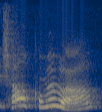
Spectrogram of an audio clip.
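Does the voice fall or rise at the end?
rise. The voice rises at the end. It sounds like a question. The speaker calls it right. "I'd say"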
